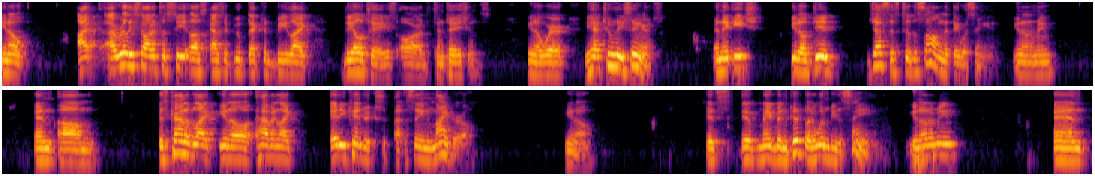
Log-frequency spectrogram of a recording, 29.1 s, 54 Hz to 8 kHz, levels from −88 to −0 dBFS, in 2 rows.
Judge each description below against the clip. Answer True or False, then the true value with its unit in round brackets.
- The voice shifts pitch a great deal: True (5.7 semitones)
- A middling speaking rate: True (170 wpm)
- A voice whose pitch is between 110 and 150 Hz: True (135 Hz)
